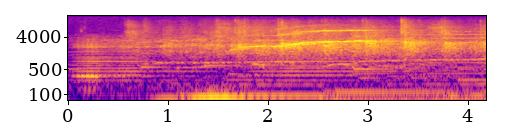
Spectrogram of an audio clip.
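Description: Live church band music: a held chord with low bass notes coming in about a second in.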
